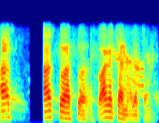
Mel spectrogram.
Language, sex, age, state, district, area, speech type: Sanskrit, male, 45-60, Karnataka, Vijayapura, urban, conversation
